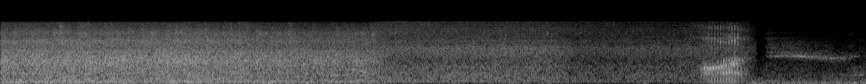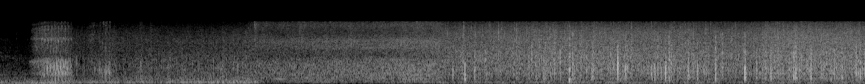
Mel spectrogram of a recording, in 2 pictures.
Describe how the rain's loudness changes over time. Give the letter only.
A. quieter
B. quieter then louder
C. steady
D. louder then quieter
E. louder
B.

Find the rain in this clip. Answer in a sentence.
The rain can be heard from 0.0 to 17.2 s.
